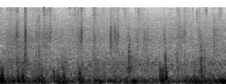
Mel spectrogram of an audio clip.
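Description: Running footsteps on an asphalt road, a regular patter of about three steps a second.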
